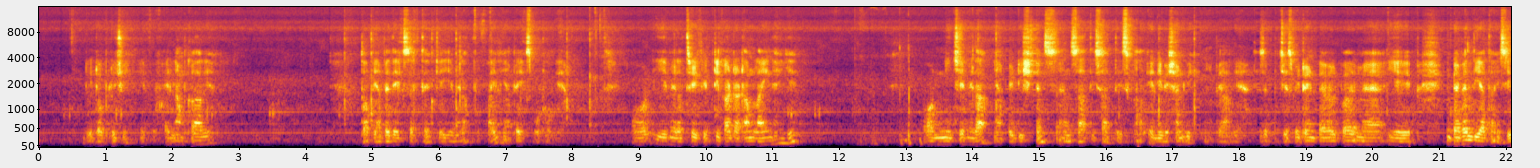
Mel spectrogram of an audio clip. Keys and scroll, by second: 12.7 Escape.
